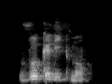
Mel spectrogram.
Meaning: vocalically (with regard to vowels
- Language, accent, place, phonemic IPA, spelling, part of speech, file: French, France, Lyon, /vɔ.ka.lik.mɑ̃/, vocaliquement, adverb, LL-Q150 (fra)-vocaliquement.wav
